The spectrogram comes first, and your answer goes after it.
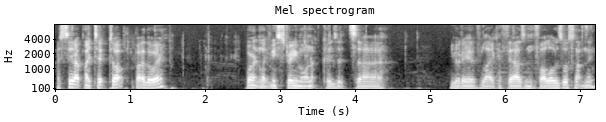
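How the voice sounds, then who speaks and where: Using a New Zealand accent, a man speaks at a fairly quick pace with long, frequent pauses, his fairly low voice dark and mellow with ordinary pitch variation. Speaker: game developer streamer. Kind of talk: casual live stream chat. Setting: live stream. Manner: casual, rambling with fillers.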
